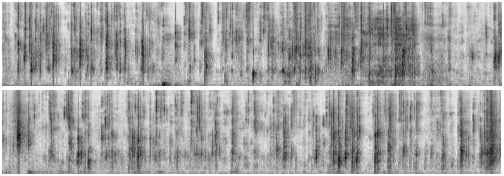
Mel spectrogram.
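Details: Kotetsu, a male American Bully, crunching raw bones and meat indoors; rapid crackling bites and grinding, a louder wet tearing burst midway, steady close chewing throughout.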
